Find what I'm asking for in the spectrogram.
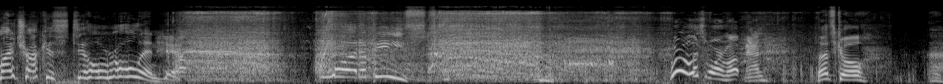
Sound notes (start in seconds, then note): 1.7 RC truck wheels spinning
